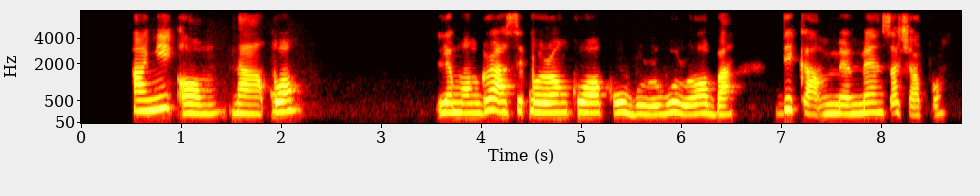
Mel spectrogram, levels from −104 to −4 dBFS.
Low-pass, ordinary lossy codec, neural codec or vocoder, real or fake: 7.2 kHz; none; codec, 16 kHz, 6 kbps, DAC; fake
